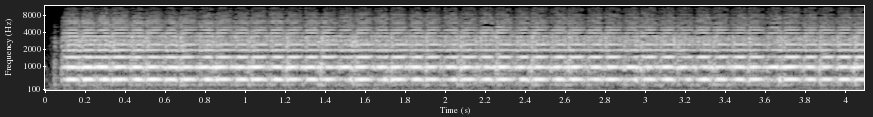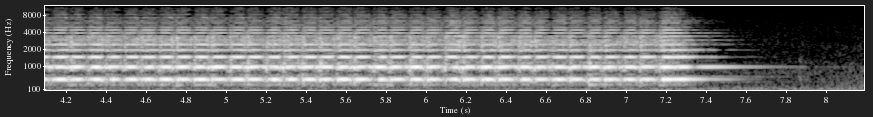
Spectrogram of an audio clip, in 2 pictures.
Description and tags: violin tremolo B3
tremolo, violin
